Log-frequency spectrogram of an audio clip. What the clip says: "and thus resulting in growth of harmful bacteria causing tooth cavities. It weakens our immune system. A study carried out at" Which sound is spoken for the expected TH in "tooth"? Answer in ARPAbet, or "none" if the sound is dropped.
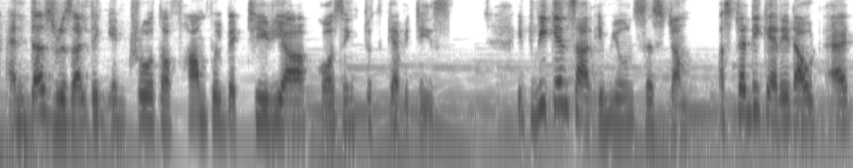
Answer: T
